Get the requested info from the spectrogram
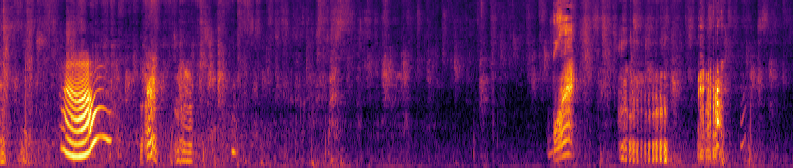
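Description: Small dogs playing: a drawn-out whine about a second in, then after a quieter stretch, short yips and a low growl near the end.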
